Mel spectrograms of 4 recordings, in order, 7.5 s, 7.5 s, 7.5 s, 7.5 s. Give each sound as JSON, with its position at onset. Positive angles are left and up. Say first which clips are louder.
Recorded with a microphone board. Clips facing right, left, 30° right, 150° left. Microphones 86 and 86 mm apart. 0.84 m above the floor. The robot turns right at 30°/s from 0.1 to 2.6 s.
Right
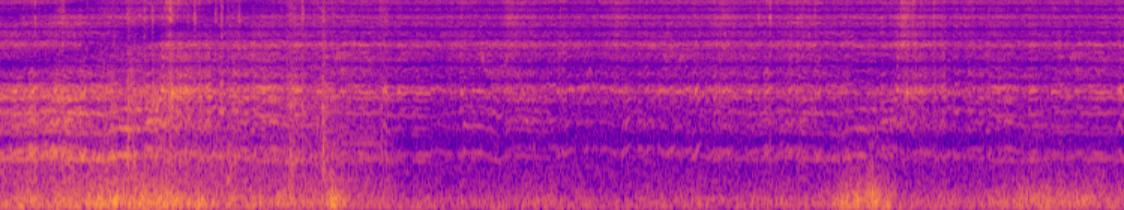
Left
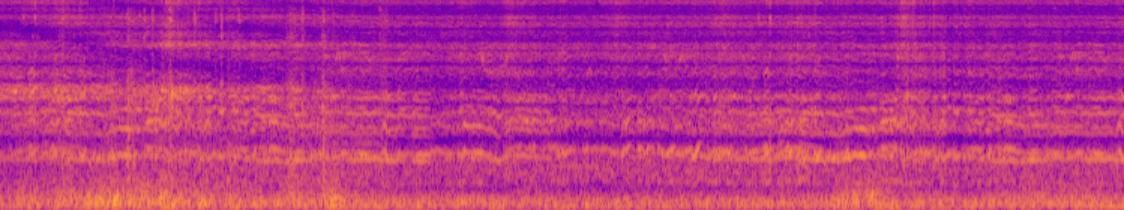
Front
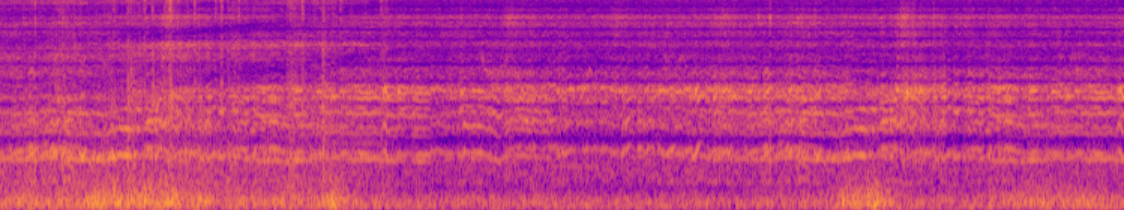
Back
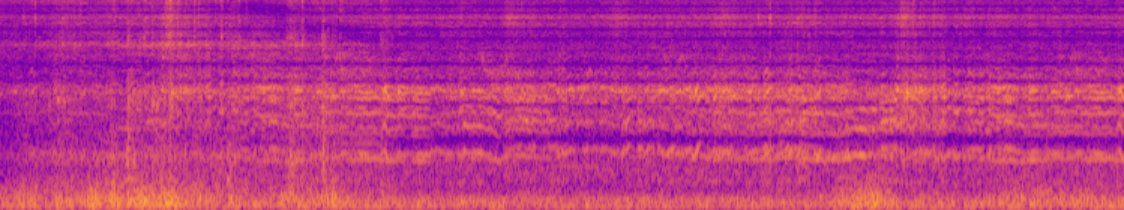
{"t": 0.0, "sound": "an insect", "louder": "right 1 dB, front 6 dB", "azimuth_deg": -15}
